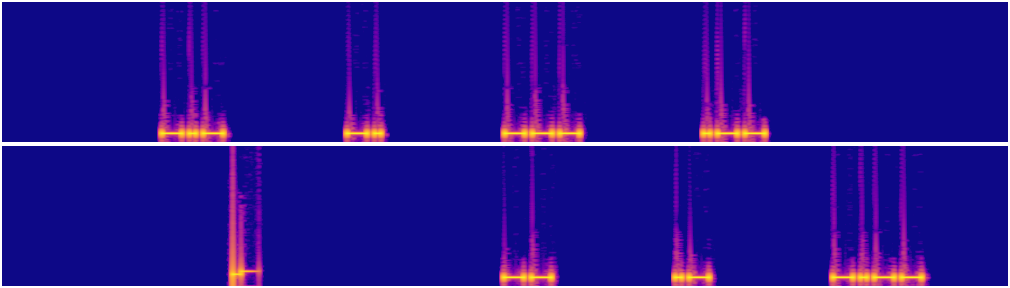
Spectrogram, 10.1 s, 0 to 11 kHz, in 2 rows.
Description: Morse code, heard as a keyed tone, about 34 wpm, spaced as for 12 wpm, 700 Hz. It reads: KNOW MAY
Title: 6x Character Spacing - Top 100 Words - 35wpm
